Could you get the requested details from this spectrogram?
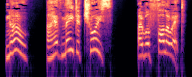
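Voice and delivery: high, loud, determined; defiant refusal. Acted. Girl refuses Milaka's advice to flee, defiant.

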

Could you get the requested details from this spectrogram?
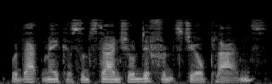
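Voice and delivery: low, soft and dry; lightly voiced wry gentleman. A narrator's reading. Lord John, low and soft.

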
